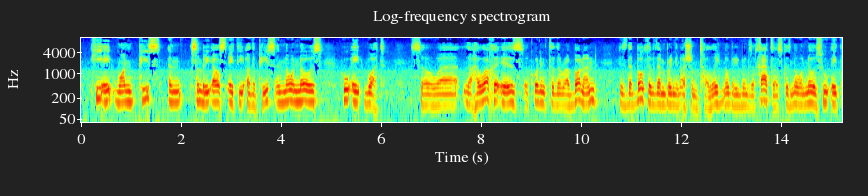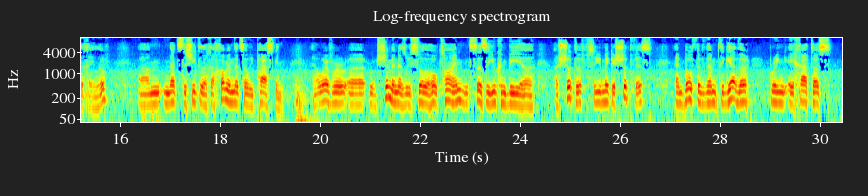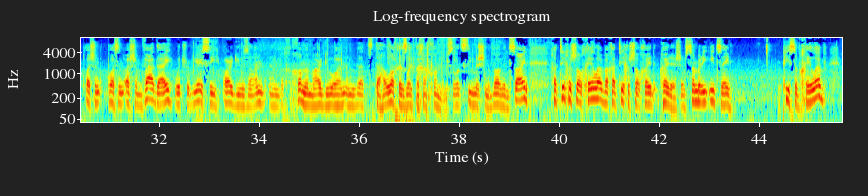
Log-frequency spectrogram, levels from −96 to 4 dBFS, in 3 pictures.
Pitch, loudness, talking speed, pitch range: 145 Hz, -17 LUFS, 170 wpm, 130-155 Hz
